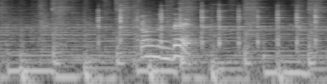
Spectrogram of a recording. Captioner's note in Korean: 두드리는 소리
